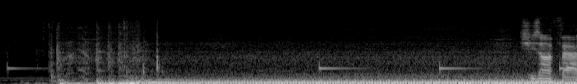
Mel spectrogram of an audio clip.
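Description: A 2008–2012 Chevy Impala engine cranks briefly and catches, then settles into a steady, close rumbling idle, with a person speaking over the running engine.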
